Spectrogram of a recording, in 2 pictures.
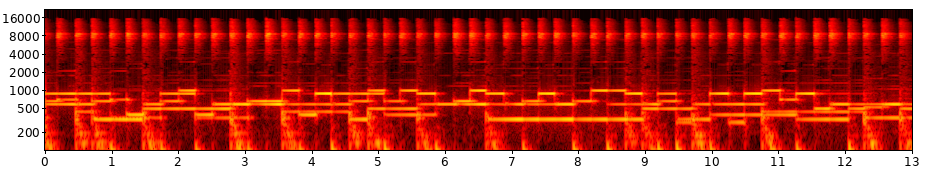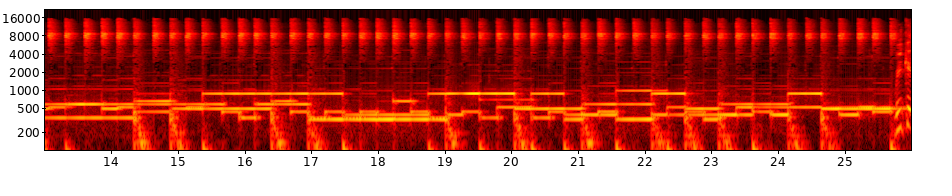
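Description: Eurorack modular patch playing a generated sequence: a Plaits synth voice steps through a melody of short notes over analog kick and snare drum patches, all triggered by a Mutable Instruments Marbles random sampler. With Marbles' Deja Vu knob turned to the left, the melody and the drum pattern keep changing instead of repeating a loop.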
